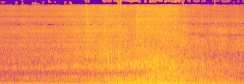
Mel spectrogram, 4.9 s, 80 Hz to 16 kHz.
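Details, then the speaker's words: 2017 Mercedes Vito van after its whining gearbox was refurbished and refitted with the clutch, on a yard test drive: engine pulls up and eases off smoothly through the gears, no whine; gearbox and clutch feel brand new. "gearbox feels brand new clutch feels brand new which is what we want"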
